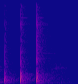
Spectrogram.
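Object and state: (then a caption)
Crispy roast pork skin. Three sharp, hollow taps on the golden skin of an oven-roasted pork shoulder, each a brief crisp click with a bright edge that dies away almost at once. The skin sounds hard and very crispy, like cookies, over well-cooked, juicy meat.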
